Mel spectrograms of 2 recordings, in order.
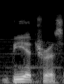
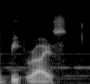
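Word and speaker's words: Beatrice: I thought it was beat rice because that's how it's pronounc how it's spelled and and and I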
